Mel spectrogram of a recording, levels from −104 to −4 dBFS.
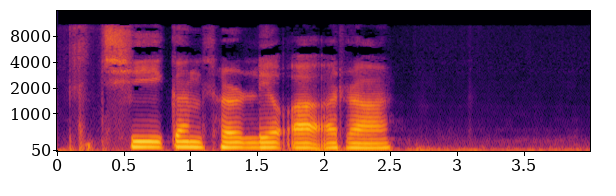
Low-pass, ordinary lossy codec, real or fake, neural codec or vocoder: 10.8 kHz; MP3, 48 kbps; fake; codec, 24 kHz, 1.2 kbps, DualCodec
